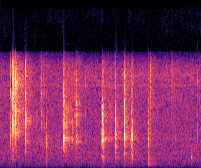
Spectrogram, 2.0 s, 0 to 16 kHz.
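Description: Small irregular clicks and scratches of a compass point prying a 3D-pen plastic shape up off a plastic Lego baseplate, about two or three light ticks a second.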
